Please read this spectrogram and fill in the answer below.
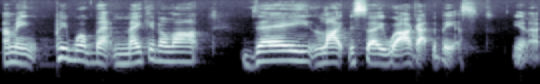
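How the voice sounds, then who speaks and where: A woman's fairly low voice with ordinary pitch variation, in an eastern North Carolina accent. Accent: Eastern North Carolina drawl. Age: 70s. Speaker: small-town mayor. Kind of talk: interview. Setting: outdoors. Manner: firm.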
